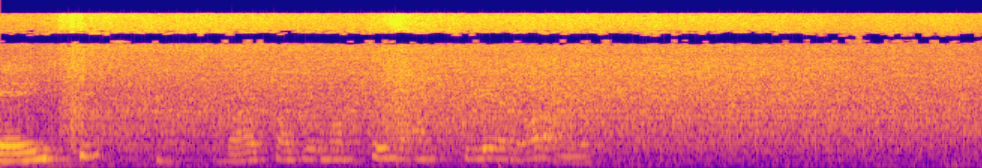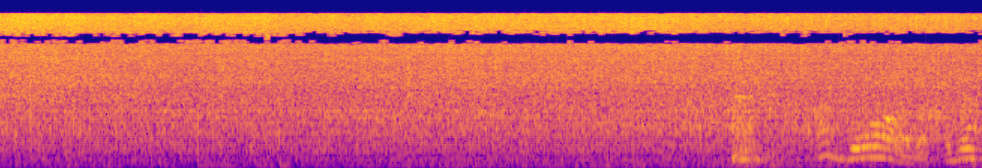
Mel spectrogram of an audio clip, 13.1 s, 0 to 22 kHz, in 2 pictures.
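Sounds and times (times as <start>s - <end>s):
water hissing in hot pan: 0.0s - 13.0s.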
